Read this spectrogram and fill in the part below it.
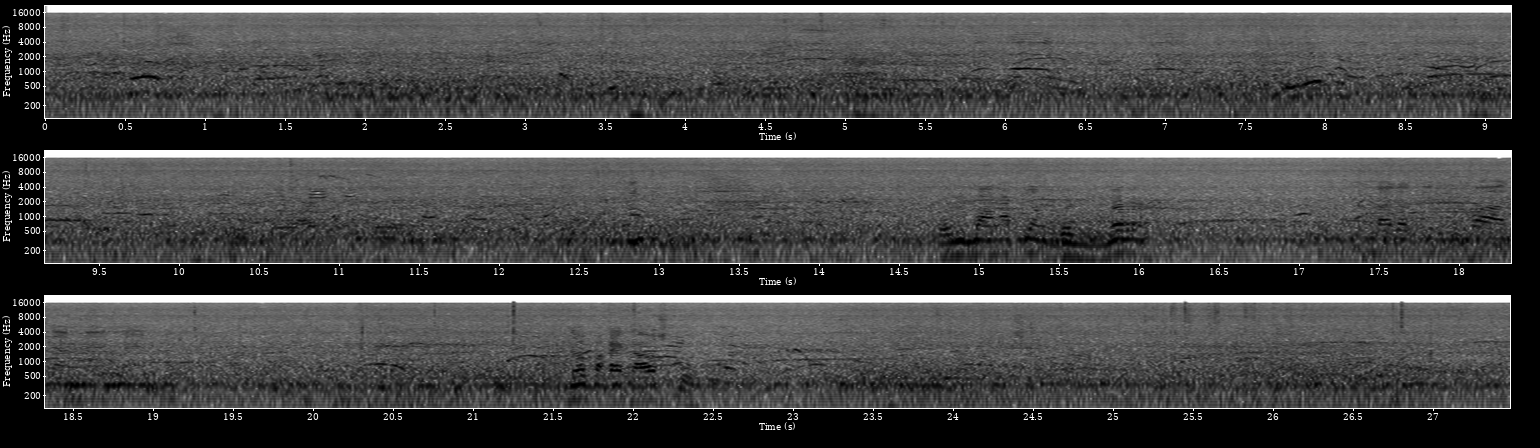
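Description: A crowd of people chatter in the distance outdoors.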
